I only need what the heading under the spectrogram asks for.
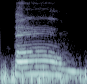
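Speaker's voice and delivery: pão with a loud, strongly nasal ão; nasal demo word. Shown as a demonstration. Teacher giving pupils a nasal example word, loud and nasal. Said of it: "Por exemplo".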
